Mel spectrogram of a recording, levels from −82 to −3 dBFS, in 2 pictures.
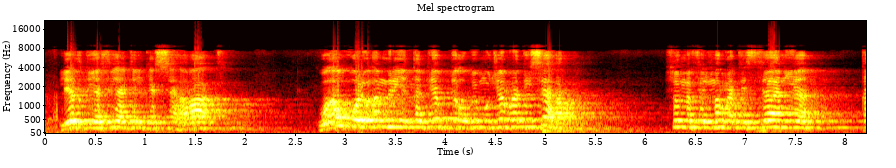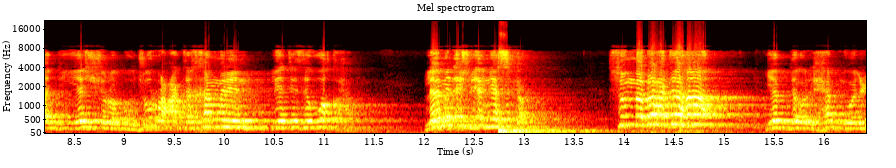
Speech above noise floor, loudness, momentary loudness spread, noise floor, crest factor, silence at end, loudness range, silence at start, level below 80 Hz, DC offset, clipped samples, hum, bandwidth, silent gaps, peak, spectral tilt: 31 dB; -11 LUFS; 14 LU; -41 dBFS; 12 dB; 0 s; 5 LU; 0 s; -38 dBFS; under 0.1%; 0.9%; none; over 20 kHz; none; 0 dBFS; -4 dB/octave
